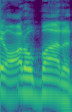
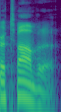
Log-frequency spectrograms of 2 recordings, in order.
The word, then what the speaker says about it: Automata: Now, don't say Automata. Don't do it. It's Nier Automata.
